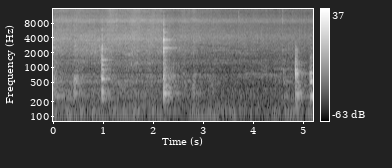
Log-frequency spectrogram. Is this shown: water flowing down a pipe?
no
